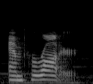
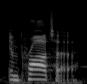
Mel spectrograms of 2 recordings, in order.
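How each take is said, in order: First: It is said in an American accent. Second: It is said in a British accent. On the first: "if you go in an American accent" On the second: "But if it was in British"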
